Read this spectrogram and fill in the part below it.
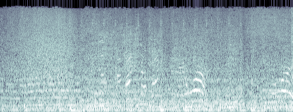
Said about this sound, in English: Another sleek speedboat joins the chase. The first is sent hurtling into a moored barge. The second draws up on the outside of the rib.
